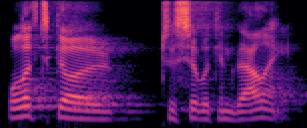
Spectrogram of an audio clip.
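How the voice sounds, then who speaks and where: Male event interviewer, fairly high-pitched voice, conversational on-stage questioning. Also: steady tone, brisk, a little mellow.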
